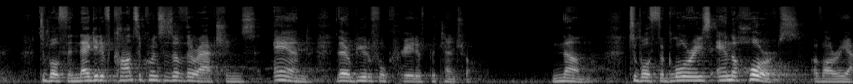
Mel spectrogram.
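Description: From 3.94 to 4.86 s the stream suffers repeated packet loss, with data arriving lost or late in a rapid string of brief holes, none longer than 30 ms. The decoder papers over each one by extending the preceding sound, covering about 130 ms in all, while roughly 90 ms goes missing outright. With concealment filling about 15% of that stretch, the sound turns choppy and stuttering, with small pieces dropped out.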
